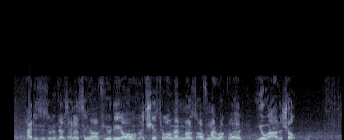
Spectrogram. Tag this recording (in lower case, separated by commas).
speech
